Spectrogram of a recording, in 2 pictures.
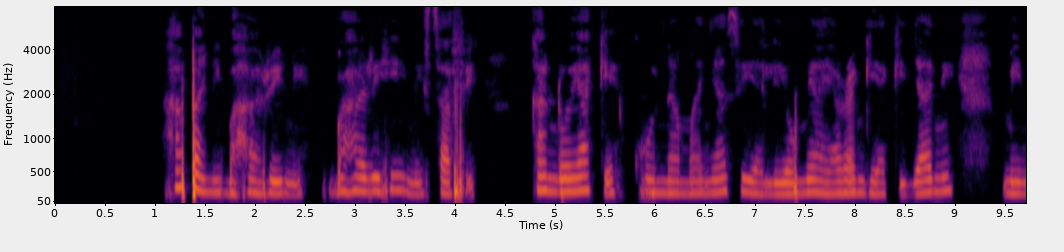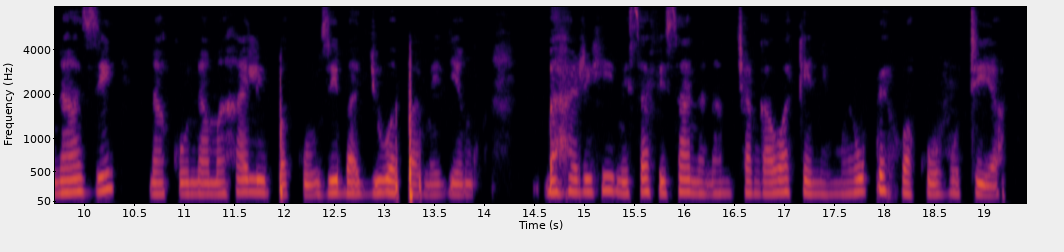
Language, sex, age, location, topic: Swahili, female, 36-49, Mombasa, agriculture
